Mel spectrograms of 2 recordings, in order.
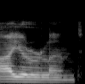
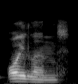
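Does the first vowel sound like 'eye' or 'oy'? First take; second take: eye; oy. First: The first vowel sounds like 'eye'. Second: The first vowel sounds like 'oy'. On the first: "ou então puxando o R" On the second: "Então eles falam tipo Oiland"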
